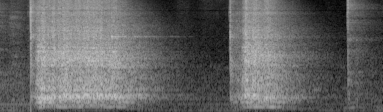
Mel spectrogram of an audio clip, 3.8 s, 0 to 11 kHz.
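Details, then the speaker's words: 1969 John Deere Patio 112 restoration on a charged battery: high whirring bursts winding down after each key press with no cranking beat; starter spins but doesn't turn the engine, owner suspects starter (brushes unchecked). "Is the motor even turning over? I can't see it. Nope. Damn it, just like I figured."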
